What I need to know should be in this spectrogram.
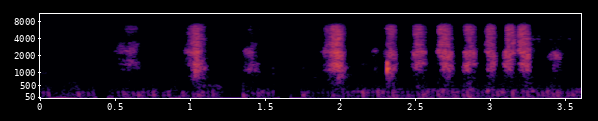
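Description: A marker pen scratches in short strokes on paper.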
